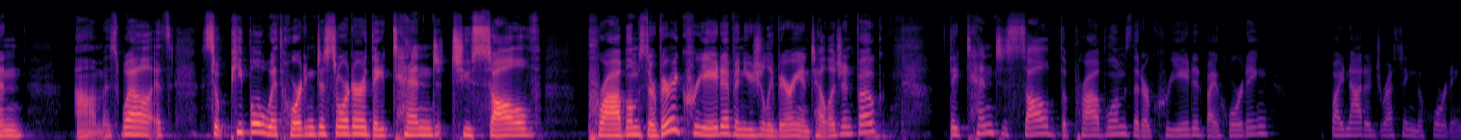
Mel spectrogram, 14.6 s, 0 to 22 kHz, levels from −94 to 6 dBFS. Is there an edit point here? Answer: no; 0 cuts

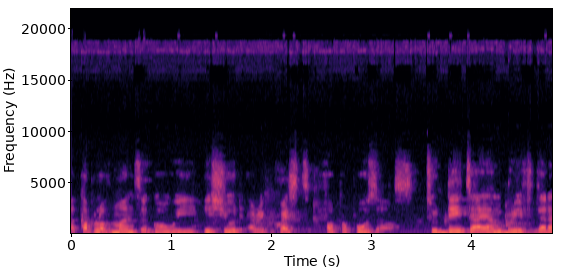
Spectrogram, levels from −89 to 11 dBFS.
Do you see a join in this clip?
no; 0 cuts

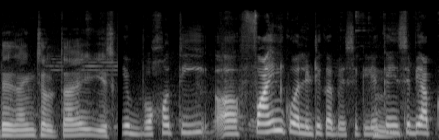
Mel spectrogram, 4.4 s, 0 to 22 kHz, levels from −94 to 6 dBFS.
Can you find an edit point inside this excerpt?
yes; 1 cut; at 1.1 s

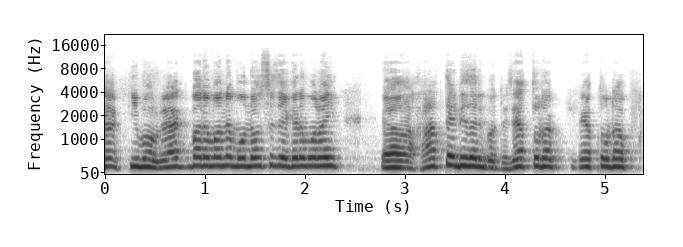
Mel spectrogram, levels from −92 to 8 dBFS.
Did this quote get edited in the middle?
no; 0 cuts

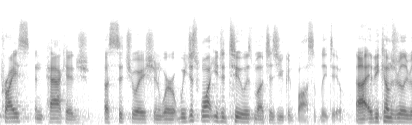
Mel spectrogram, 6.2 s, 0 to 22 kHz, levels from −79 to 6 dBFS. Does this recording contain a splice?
no; 0 cuts

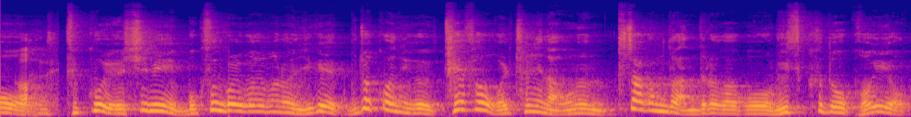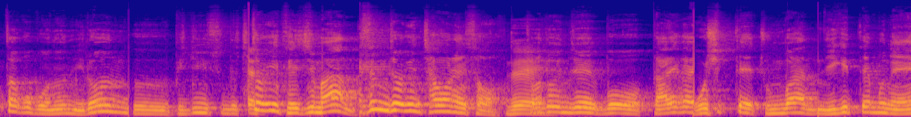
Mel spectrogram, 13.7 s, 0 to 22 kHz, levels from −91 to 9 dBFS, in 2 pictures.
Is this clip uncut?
yes; 0 cuts

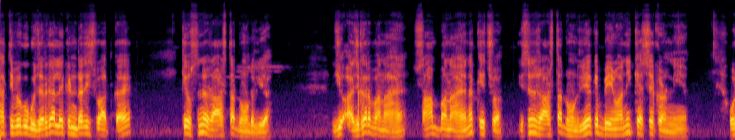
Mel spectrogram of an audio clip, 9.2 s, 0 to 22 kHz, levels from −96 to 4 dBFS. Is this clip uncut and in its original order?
yes; 0 cuts

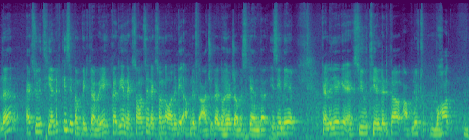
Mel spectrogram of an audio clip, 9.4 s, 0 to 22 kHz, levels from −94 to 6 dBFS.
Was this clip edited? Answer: no; 0 cuts

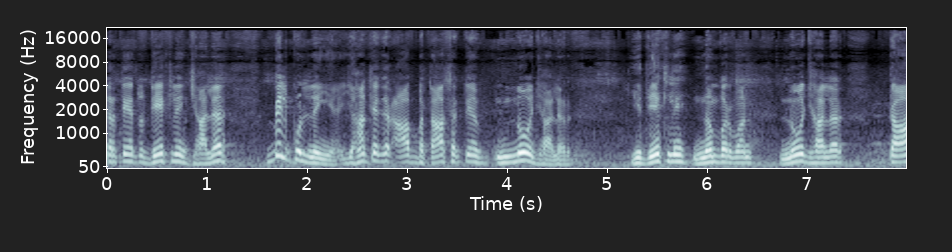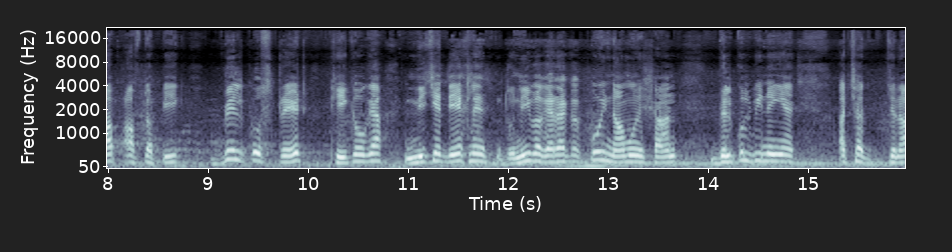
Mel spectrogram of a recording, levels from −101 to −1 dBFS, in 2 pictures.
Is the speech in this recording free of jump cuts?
yes; 0 cuts

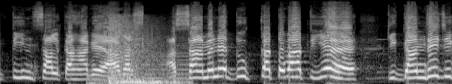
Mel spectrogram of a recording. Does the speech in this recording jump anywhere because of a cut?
yes; 1 cut; at 1.4 s

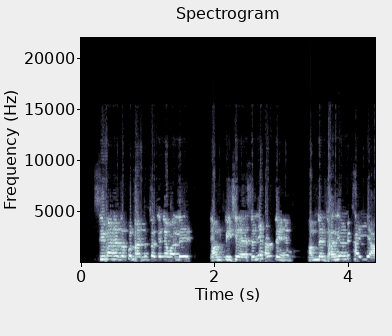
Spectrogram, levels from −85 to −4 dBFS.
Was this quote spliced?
yes; 1 cut; at 1.8 s

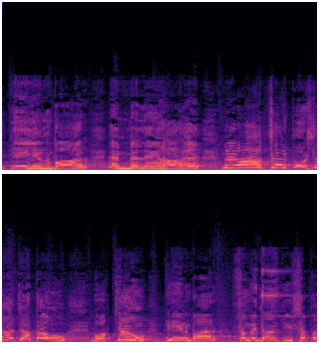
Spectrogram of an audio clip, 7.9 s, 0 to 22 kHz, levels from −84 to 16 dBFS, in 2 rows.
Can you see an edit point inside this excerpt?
no; 0 cuts

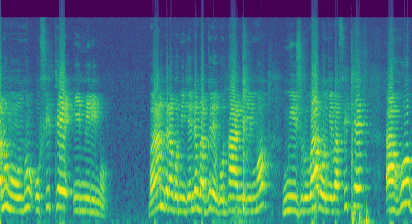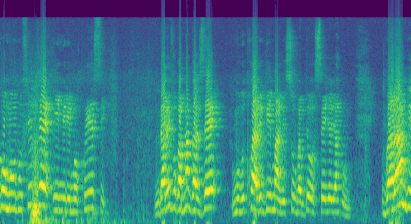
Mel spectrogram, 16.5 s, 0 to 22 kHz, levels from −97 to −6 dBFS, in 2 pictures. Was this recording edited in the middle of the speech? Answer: no; 0 cuts

